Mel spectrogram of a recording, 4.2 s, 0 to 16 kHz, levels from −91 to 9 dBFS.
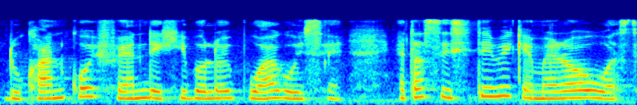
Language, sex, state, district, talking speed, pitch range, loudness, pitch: Assamese, female, Assam, Kamrup Metropolitan, 125 wpm, 235-265 Hz, -18 LUFS, 250 Hz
